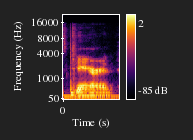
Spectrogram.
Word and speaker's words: Karan: So it was like, it's spelled Karan, but her name is Karen.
